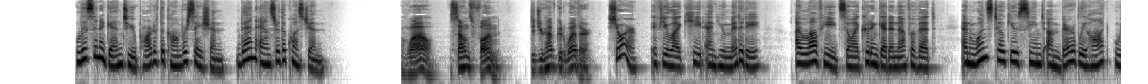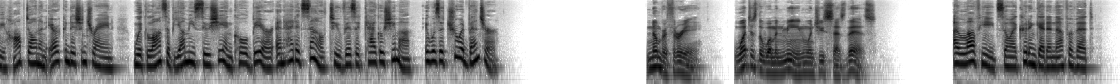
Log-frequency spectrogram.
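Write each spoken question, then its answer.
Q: What does the woman mean when she says this?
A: She enjoyed the hot weather very much.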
